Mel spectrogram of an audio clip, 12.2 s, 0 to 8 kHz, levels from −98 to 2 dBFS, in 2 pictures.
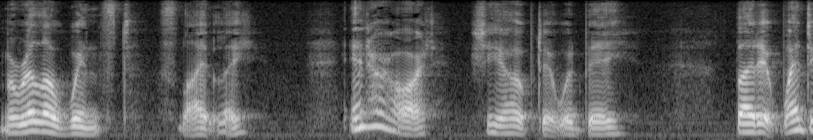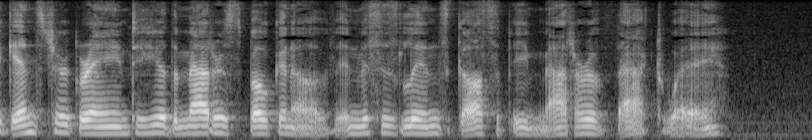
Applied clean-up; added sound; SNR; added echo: none; none; none; none.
